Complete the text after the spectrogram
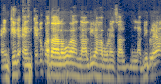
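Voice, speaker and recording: This is a man talking. His pitch is fairly high. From Cuba. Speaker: baseball commentator panelist. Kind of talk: heated debate.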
